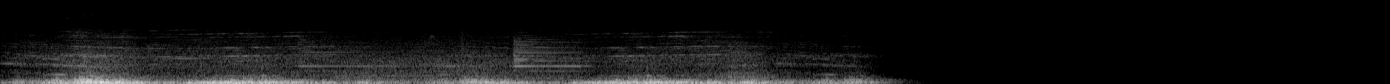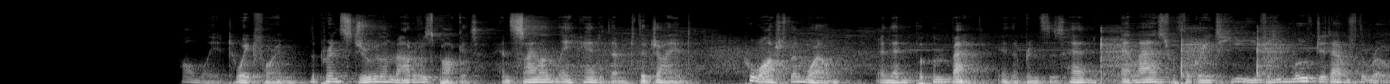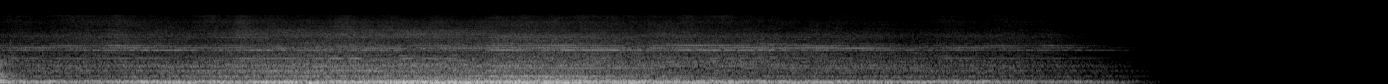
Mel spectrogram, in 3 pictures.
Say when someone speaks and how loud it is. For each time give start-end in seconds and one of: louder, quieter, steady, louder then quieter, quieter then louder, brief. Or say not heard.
15.7-27.9 steady.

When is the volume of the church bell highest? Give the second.
5 s.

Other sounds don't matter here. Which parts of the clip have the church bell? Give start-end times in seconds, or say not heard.
2.7-5.8.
